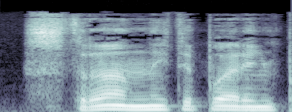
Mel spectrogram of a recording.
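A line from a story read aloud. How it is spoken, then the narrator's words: Grumbling mighty man. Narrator (Russian): проворчал могучий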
